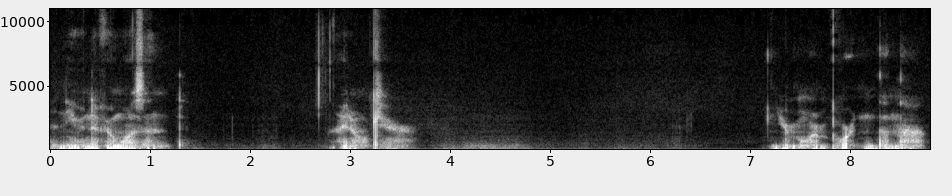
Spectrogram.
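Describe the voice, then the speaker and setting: Man as breathy whispering werewolf boyfriend, slow. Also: natural voice. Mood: tender, protective. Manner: gentle, soothing, unhurried reassurance with pauses. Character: grumpy, caring young male werewolf boyfriend. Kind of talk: whispered ASMR sleep-aid roleplay. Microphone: close, dry microphone.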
